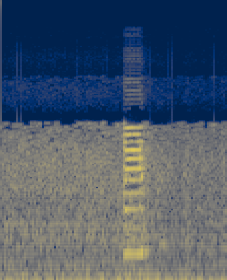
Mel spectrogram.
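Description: A vehicle horn gives one short toot a little over a second in, over a steady low rumble.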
